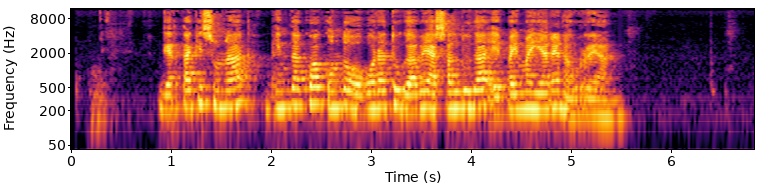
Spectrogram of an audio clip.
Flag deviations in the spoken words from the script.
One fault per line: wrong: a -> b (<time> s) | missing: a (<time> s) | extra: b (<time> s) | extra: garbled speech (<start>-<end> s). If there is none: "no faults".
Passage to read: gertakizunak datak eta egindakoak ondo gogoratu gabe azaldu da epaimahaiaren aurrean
missing: datak eta (1.8 s)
